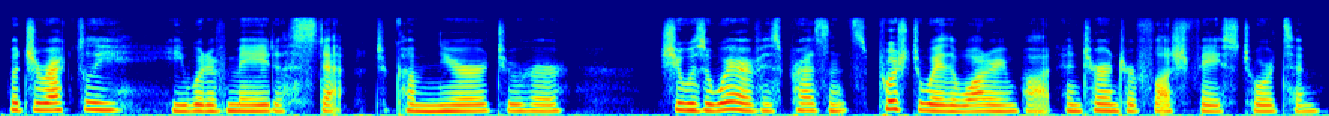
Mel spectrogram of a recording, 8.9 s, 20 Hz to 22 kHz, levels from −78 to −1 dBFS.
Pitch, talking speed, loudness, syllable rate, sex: 215 Hz, 210 wpm, -20 LUFS, 5.6 syllables/s, female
